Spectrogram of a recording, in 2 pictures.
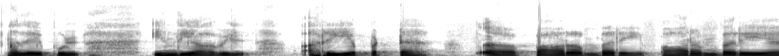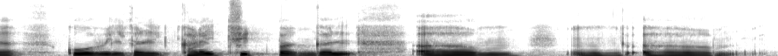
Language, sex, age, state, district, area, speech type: Tamil, female, 18-30, Tamil Nadu, Salem, urban, spontaneous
